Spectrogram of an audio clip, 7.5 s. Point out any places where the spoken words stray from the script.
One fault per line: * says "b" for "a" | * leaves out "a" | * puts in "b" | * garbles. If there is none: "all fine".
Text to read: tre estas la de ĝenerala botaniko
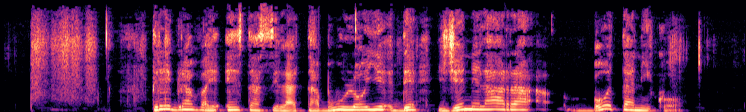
* puts in "gravaj"
* puts in "tabuloj"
